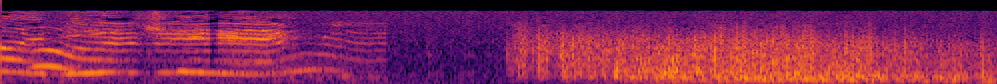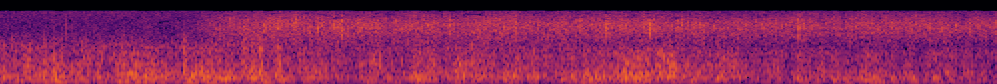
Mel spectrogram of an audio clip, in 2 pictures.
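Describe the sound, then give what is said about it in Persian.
After a brief vocal sound, a loud crack and rolling rumble of thunder bursts in over heavy rain in Paris, then fades into a steady downpour hiss. “و اما در پاریس خانم ادلا که خواب بود از صدای رعد و برق از خواب پرید.”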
